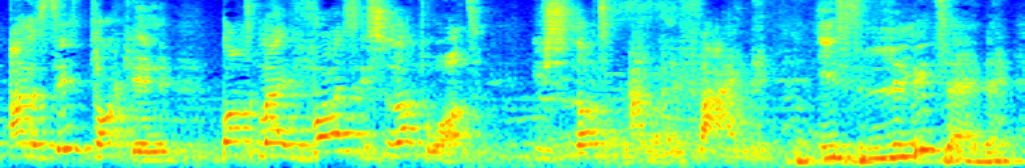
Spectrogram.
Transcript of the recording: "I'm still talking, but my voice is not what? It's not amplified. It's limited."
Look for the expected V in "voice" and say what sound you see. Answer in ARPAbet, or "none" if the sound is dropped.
V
